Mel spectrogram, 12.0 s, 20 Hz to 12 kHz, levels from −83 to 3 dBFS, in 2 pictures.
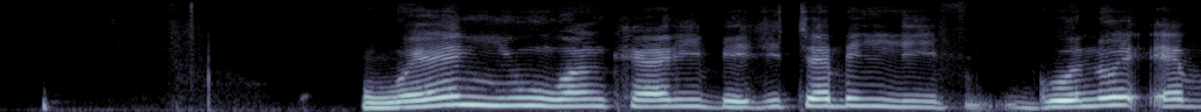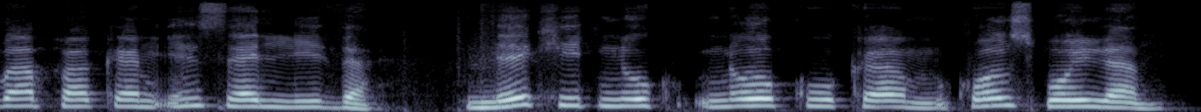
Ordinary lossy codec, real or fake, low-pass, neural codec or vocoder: Opus, 24 kbps; fake; 10.8 kHz; codec, 44.1 kHz, 2.6 kbps, SNAC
